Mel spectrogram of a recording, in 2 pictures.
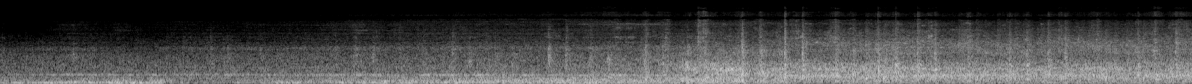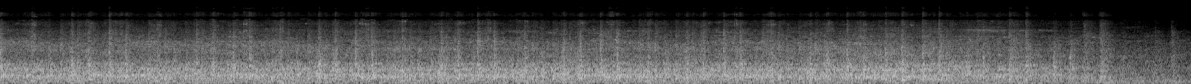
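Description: R188 subway train on the 7 line running through the station on the express track without stopping, with a steady whine as it approaches, then the clatter of wheels over the rails, loudest from about seven seconds in. It drops off near the end as the last cars go by.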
